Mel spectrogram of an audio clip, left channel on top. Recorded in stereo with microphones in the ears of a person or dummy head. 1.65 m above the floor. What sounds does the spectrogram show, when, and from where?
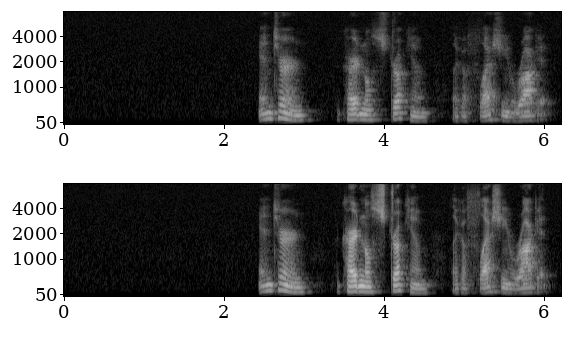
2.4 s a man speaking: 5° right (ahead or behind), 0.8 m; by 6.1 s 50° right (ahead or behind), 1.9 m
